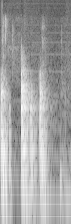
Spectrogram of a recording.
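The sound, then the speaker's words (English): Four sharp knocks on a door come at an even, unhurried pace, each a solid hollow thud, with the last one clearly fainter. “I hear somebody knocking on the door.”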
